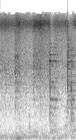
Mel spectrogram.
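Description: Chopped garlic sautés in hot oil for a Bisaya pakbet, a steady close sizzle with a few scraping stirs of the pan and no talking.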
